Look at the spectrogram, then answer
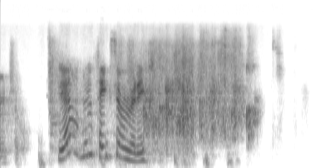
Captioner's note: applause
